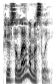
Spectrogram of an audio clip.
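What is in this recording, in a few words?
"pusillanimously", British English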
